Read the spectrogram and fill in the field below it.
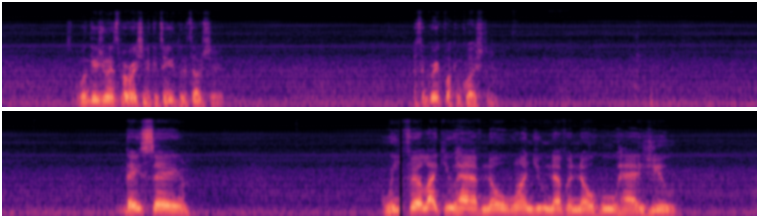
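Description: A man speaks close up, in a relaxed, animated voice.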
